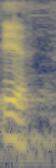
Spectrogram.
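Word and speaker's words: heir: Okay इसमें एच होता है जो यहां पे साइलेंट साइलेंट होता है।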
